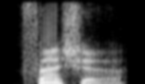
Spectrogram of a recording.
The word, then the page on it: fascia: British English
